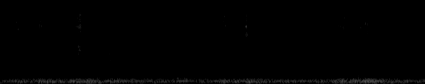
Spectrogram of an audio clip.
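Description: Faint, scattered clicks of computer keyboard keys being typed, over a low steady room hum.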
